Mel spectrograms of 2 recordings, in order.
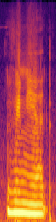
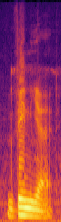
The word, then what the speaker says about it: vineyard: mispronounced vineyard so what should be the correct pronunciation vineyard vineyard so in effect when you have v-i-n-e that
